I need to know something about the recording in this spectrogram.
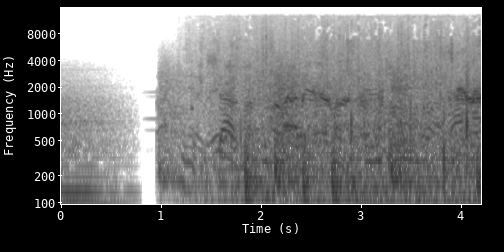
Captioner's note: indistinct chatter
